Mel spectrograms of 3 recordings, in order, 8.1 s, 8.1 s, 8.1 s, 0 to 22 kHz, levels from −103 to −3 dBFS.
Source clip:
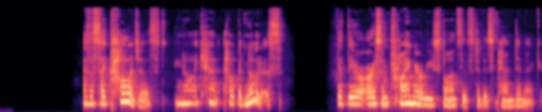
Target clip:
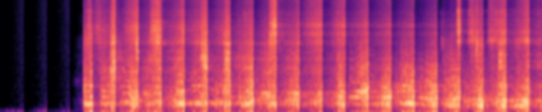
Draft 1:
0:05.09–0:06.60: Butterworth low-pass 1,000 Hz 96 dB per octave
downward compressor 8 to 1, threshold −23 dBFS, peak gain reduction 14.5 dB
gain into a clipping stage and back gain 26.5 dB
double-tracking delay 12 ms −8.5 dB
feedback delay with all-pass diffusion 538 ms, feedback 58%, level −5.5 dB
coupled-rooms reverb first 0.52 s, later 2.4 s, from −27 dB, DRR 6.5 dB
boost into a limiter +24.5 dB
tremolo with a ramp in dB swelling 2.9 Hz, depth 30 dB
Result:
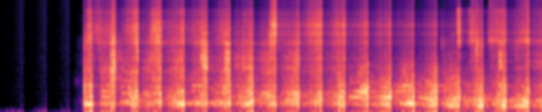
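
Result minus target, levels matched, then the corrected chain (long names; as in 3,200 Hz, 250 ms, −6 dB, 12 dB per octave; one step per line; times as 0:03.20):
gain into a clipping stage and back: distortion −5 dB
0:05.09–0:06.60: Butterworth low-pass 1,000 Hz 96 dB per octave
downward compressor 8 to 1, threshold −23 dBFS, peak gain reduction 14.5 dB
gain into a clipping stage and back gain 35 dB
double-tracking delay 12 ms −8.5 dB
feedback delay with all-pass diffusion 538 ms, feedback 58%, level −5.5 dB
coupled-rooms reverb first 0.52 s, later 2.4 s, from −27 dB, DRR 6.5 dB
boost into a limiter +24.5 dB
tremolo with a ramp in dB swelling 2.9 Hz, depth 30 dB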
